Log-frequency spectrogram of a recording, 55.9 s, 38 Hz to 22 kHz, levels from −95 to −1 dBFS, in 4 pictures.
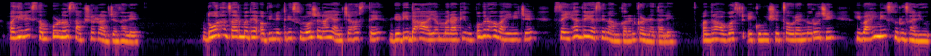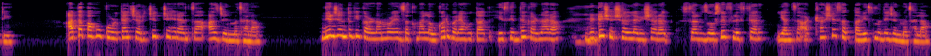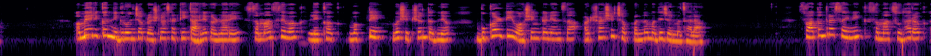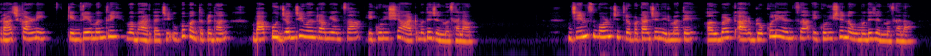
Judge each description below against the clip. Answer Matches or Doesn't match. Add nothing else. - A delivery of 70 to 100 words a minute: Doesn't match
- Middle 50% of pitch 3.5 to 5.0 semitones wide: Matches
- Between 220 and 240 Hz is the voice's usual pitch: Doesn't match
